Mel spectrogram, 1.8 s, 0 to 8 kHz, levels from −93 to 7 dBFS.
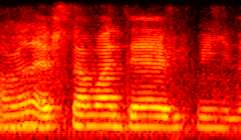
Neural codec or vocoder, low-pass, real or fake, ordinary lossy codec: none; 7.2 kHz; real; Opus, 32 kbps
